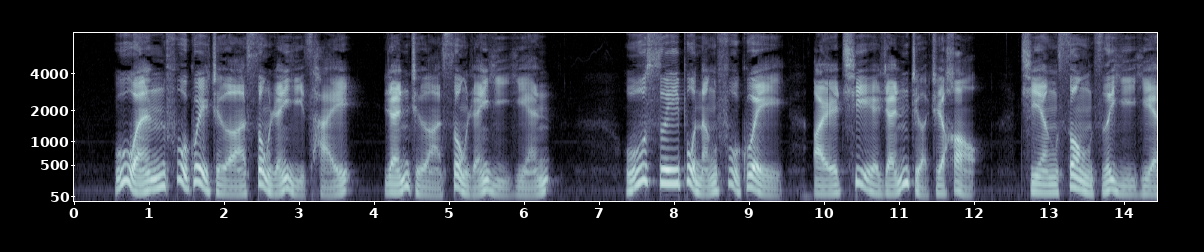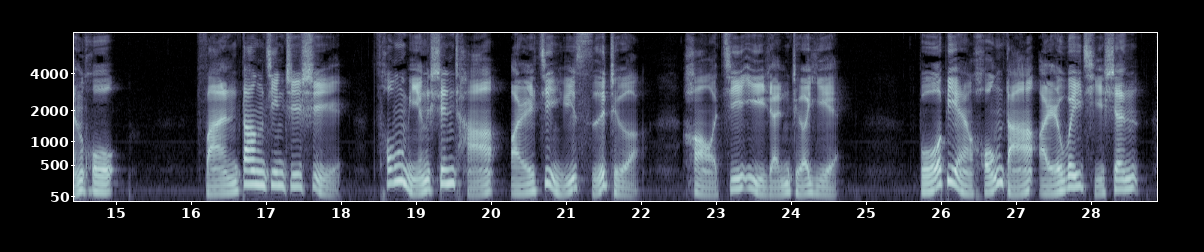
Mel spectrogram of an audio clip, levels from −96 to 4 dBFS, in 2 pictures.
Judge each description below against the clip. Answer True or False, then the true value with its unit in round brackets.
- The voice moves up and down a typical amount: False (8.0 semitones)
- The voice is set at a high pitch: False (120 Hz)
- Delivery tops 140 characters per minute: False (125 characters per minute)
